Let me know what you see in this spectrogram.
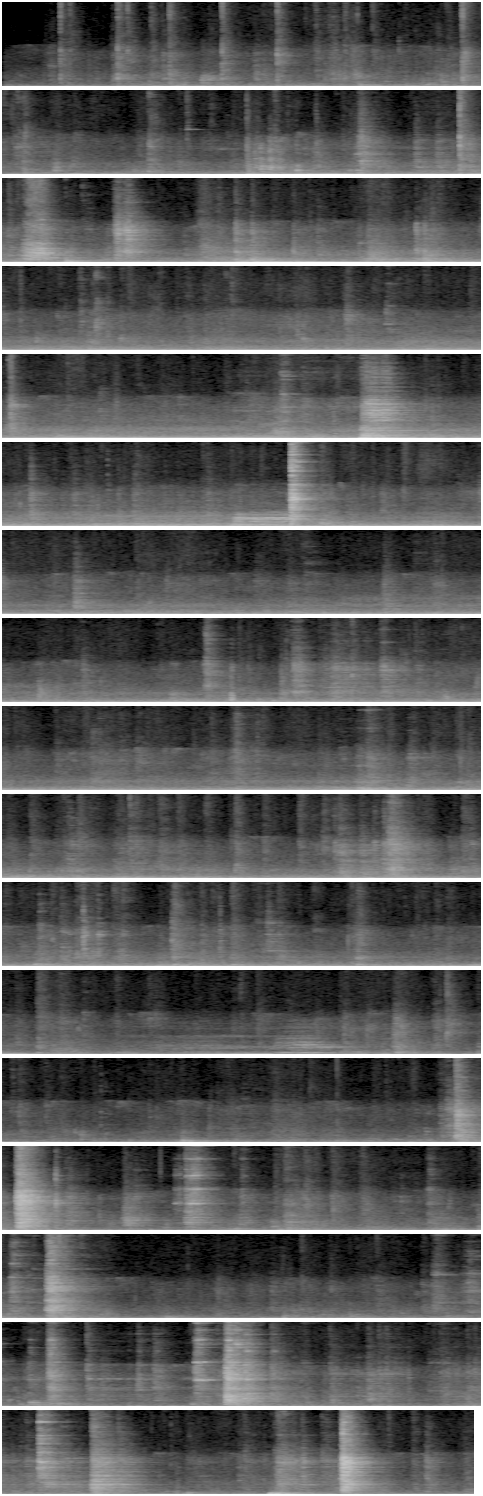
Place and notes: Bastendorf, Tandel, Luxemburg - Bastendorf, cowshed
In einem größeren Kuhstall. Die Klänge der Kühe, die sich in ihren Boxen bewegen ihr Muhen und das metallische Rasseln der Verschläge. Gegen Ende das läuten der Kirchglocke.
Inside a bigger cowshed. The sounds of cows moving inside their boxes, the rattling of the metal dens and their mooing. At the end the bell from the church.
